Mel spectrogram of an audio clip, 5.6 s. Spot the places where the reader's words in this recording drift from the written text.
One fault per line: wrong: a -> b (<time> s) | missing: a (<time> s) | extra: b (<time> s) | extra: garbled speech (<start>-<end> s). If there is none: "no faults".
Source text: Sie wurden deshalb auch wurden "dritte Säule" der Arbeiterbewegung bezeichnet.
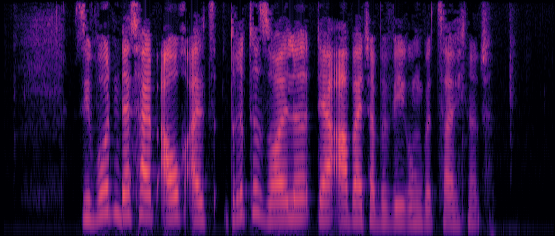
wrong: wurden -> als (1.8 s)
